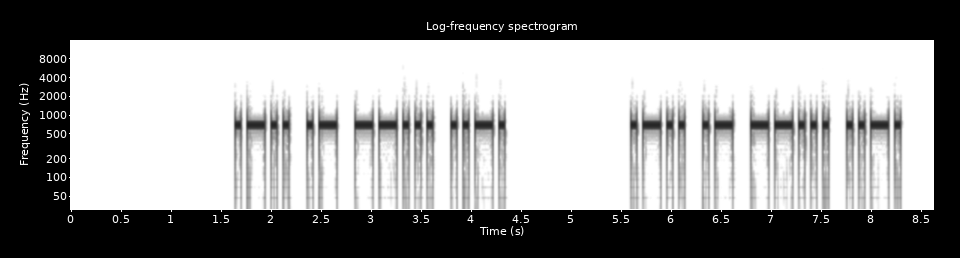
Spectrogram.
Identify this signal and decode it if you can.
Morse code, heard as a keyed tone, about 20 wpm, 700 Hz. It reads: LA7F LA7F
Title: DXCC-100 Call Signs - 4 Characters - Repeated 2x - 20wpm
